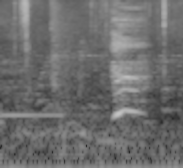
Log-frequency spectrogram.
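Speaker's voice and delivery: soft gasp of discovery; delighted gasp. Real, not acted. Shopper spotting a card she likes, soft gasp. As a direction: gasp quietly at a find. Spots something while choosing a card.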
